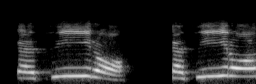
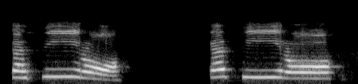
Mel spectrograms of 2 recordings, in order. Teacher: کثیرو میں سا موجود ہے جس میں سیٹی کی آواز نہیں آئے گی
